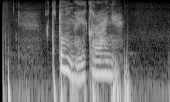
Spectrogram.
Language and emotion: Russian, sad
